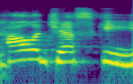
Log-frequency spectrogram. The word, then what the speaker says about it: Kolodziejski: And that really goes and reflects on my guest today, who is Chris Kolodziejski. Did I say that right? I always feel like I miss a syllable in there, Chris. – That's an impossible last name. It's Kolodziejski, but thank you, Bonnie. – Kolodziejski, yes, perfect.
